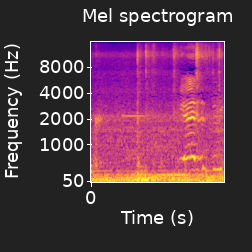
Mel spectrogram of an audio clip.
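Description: Low rumbling noise on a handheld phone's microphone outdoors, with a brief voice fragment about one and a half seconds in.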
